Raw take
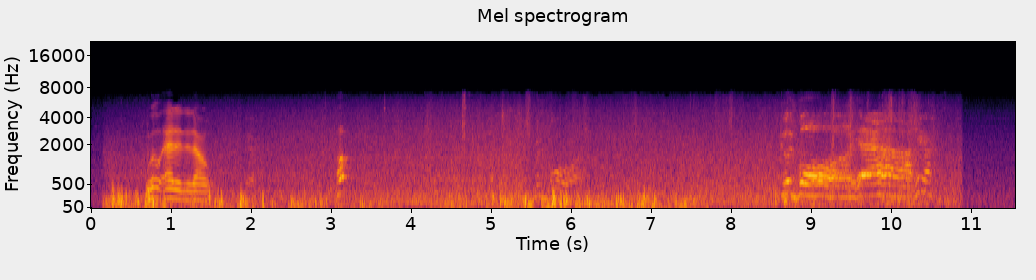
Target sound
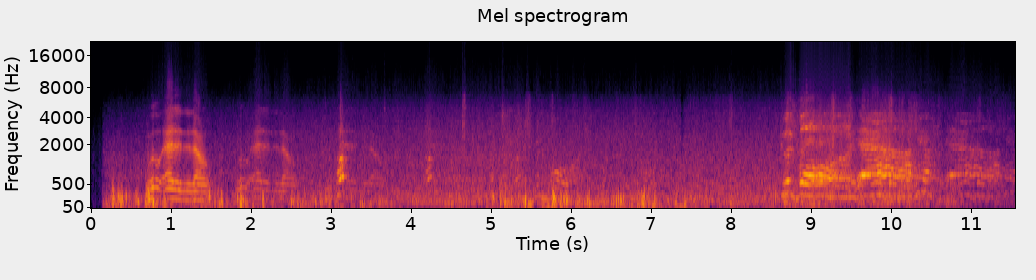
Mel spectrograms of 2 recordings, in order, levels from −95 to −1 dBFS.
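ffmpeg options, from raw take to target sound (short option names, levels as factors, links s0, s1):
-filter_complex "[0:a]highpass=f=79:p=1,aecho=1:1:1104|2208|3312|4416|5520:0.266|0.122|0.0563|0.0259|0.0119,flanger=delay=1.2:depth=6.6:regen=-62:speed=0.56:shape=triangular,aeval=exprs='0.266*(cos(1*acos(clip(val(0)/0.266,-1,1)))-cos(1*PI/2))+0.00944*(cos(7*acos(clip(val(0)/0.266,-1,1)))-cos(7*PI/2))':c=same,aeval=exprs='sgn(val(0))*max(abs(val(0))-0.0015,0)':c=same,asettb=1/sr,asplit=3[s0][s1][s2];[s0]atrim=end=7.374[s3];[s1]atrim=start=7.37:end=9.48,asetpts=PTS-STARTPTS,afade=t=in:d=0.004:c=qsin,afade=t=out:st=2.106:d=0.004:c=qsin,adynamicequalizer=threshold=0.00891:dfrequency=1700:dqfactor=0.7:tfrequency=1700:tqfactor=0.7:attack=5:release=100:ratio=0.375:range=3:mode=boostabove:tftype=highshelf[s4];[s2]atrim=start=9.476[s5];[s3][s4]acrossfade=d=0.004:c1=hsin:c2=qsin[s6];[s6][s5]acrossfade=d=0.004:c1=qsin:c2=hsin"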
